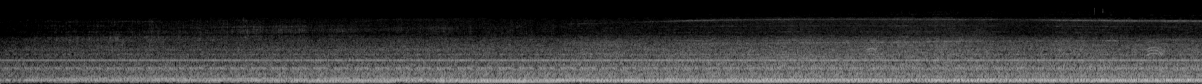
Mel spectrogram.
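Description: Steady motor-vehicle engine hum that grows gradually louder over the first several seconds, then holds steady.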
